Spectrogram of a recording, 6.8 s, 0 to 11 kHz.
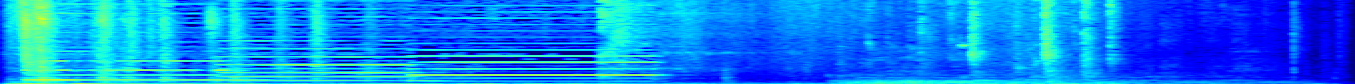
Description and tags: lift beeps
This melody rings in my lift when it arrives to the destination floor.
Recorded with Zoom H4n
melody, lift, elevator, beep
